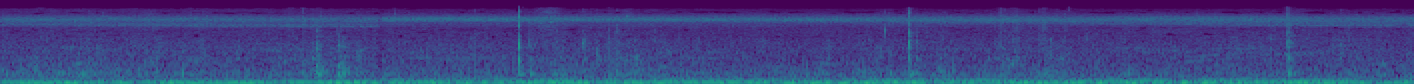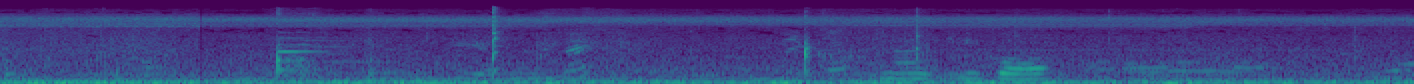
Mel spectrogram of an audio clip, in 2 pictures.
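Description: A ladle tapping and scraping against a camping pot as ramyeon noodles are stirred, a few sharp separate clicks, over a steady high insect drone and a low rumble.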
